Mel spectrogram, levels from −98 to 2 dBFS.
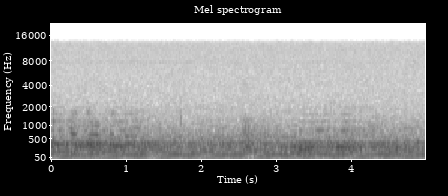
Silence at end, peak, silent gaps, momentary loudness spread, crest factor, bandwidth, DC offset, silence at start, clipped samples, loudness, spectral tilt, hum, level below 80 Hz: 0 s; -26 dBFS; none; 5 LU; 14 dB; 14 kHz; under 0.1%; 0 s; under 0.1%; -41 LUFS; -7 dB/octave; none; -58 dBFS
